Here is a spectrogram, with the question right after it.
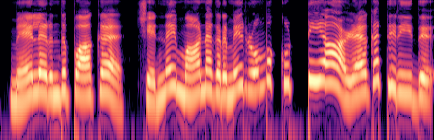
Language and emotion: Tamil, happy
